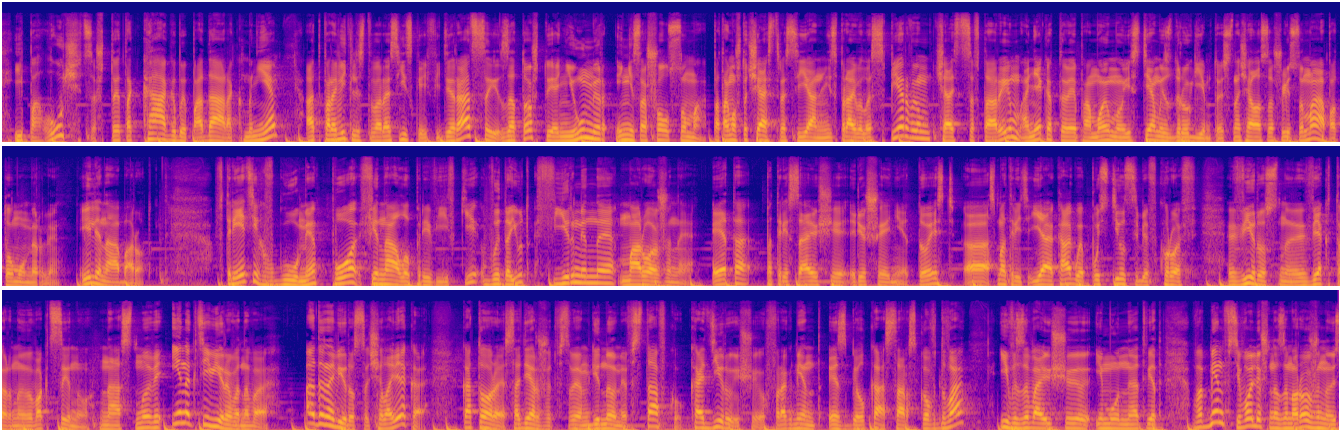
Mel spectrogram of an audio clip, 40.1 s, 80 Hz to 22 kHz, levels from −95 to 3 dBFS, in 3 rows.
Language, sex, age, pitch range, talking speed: Russian, male, 20-39, 115-140 Hz, 155 wpm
